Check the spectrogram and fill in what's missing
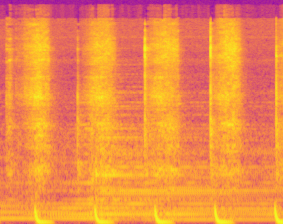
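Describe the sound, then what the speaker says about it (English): A file rasps along the edge of a handmade copper dagger blade in five steady strokes, each a short scraping pass with a brief gap between, close and clear with no voices. "To sharpen it, I simply filed the edges"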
